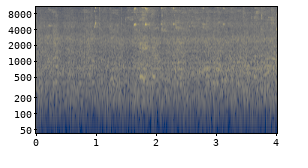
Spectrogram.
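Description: Steady running noise of an old streetcar in motion, heard from on board, with voices under it.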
